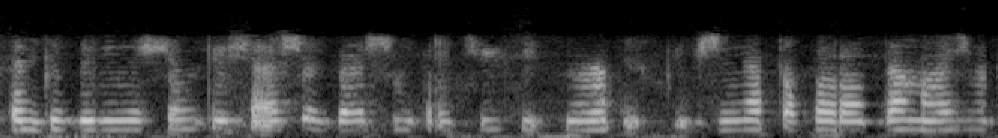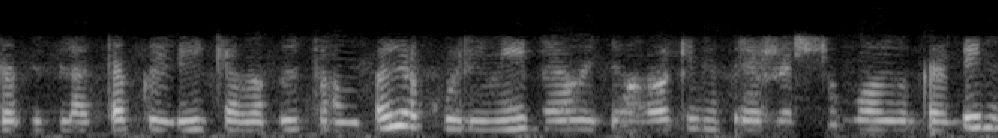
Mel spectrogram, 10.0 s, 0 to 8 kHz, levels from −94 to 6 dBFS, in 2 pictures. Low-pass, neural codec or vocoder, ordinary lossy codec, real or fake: 7.2 kHz; codec, 44.1 kHz, 2.6 kbps, DAC; MP3, 32 kbps; fake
